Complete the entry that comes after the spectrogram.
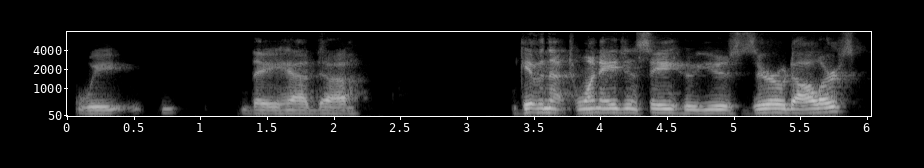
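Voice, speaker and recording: An American man giving an informal, matter-of-fact report over an online conference call. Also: mid-range voice. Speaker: community task force member. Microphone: video call microphone.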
